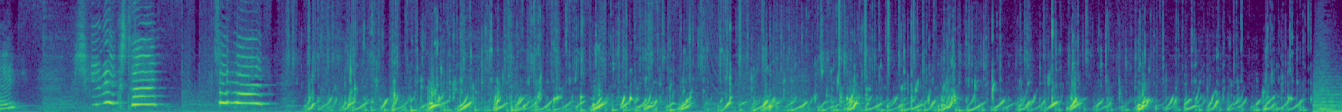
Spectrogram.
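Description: A couple of short squeaky voice calls, then several seconds of rapid jabbering voice sounds with quick swoops in pitch, over background music.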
